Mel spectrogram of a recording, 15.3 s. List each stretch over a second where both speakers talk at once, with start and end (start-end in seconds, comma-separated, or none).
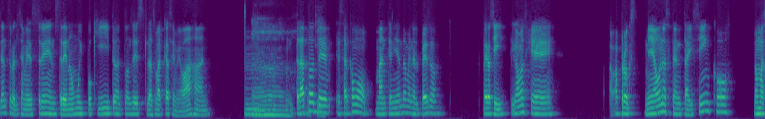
5.0-6.5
